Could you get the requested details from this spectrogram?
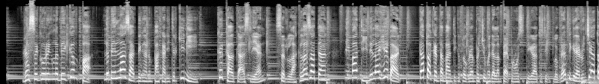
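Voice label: Malay Malaysia male voice over, sales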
